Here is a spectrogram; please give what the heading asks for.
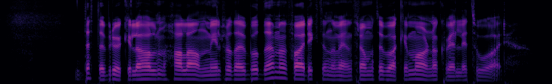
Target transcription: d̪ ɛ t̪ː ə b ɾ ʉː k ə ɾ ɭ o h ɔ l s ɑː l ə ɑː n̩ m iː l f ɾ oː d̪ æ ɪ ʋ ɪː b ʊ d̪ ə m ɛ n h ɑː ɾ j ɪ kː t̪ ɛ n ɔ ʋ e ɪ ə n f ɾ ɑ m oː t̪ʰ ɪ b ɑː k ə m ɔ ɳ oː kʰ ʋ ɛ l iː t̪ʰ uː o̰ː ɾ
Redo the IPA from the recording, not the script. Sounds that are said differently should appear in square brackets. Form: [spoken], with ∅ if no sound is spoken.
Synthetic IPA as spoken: d̪ ɛ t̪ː ə b ɾ ʉː k ə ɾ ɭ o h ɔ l [h] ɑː l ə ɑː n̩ m iː l f ɾ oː d̪ æ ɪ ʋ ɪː b ʊ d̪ ə m ɛ n [f] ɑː ɾ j ɪ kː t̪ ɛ n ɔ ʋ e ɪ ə n f ɾ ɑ m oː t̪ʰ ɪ b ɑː k ə m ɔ ɳ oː kʰ ʋ ɛ l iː t̪ʰ uː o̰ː ɾ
